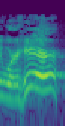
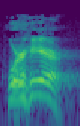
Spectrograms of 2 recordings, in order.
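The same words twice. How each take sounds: First: Excited shout. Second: Firm call to go. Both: Retold or imitated. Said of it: "this is how he says it".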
